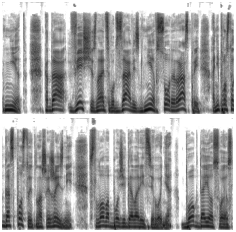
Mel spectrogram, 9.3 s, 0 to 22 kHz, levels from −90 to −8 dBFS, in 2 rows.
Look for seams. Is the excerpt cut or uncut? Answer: uncut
